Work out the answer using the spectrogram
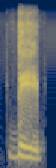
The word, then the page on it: Beeb: Indian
